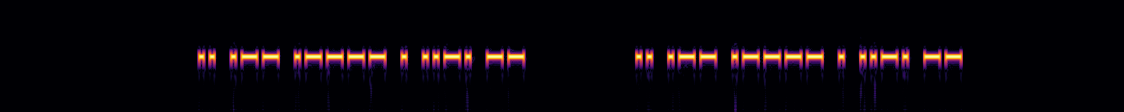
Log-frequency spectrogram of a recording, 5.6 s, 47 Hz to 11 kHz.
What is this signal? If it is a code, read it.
Morse code, heard as a keyed tone, about 43 wpm, 700 Hz. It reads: IW1EFM IW1EFM
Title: DXCC-100 Call Signs - 6 Characters - Repeated 2x - 45wpm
